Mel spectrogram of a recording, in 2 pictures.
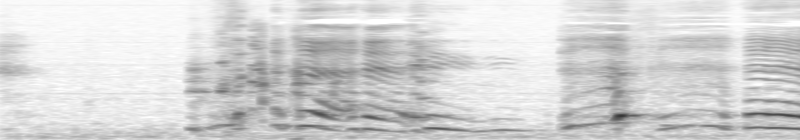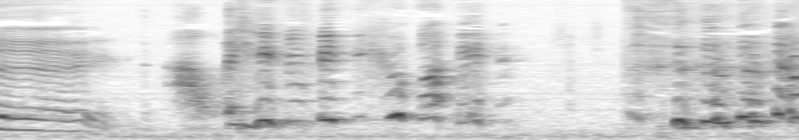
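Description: Two young girls speak in turn, close by, with excitement.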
